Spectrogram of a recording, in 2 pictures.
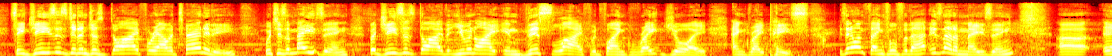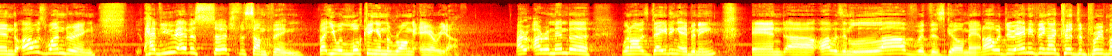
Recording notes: Christmas At C3 Powerhouse. Recorded during our 5pm service on Sunday, the 17th of December 2023.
